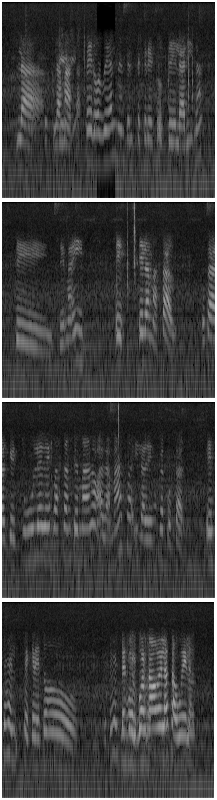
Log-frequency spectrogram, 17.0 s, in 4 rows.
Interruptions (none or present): present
